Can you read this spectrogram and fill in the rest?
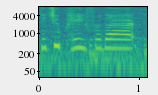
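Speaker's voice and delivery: put-on very high, shrill shouted voice. Recalling buying snacks, the speaker imitates a man who yelled at them. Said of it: "just yelled at me".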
